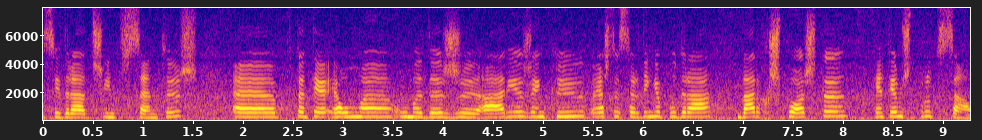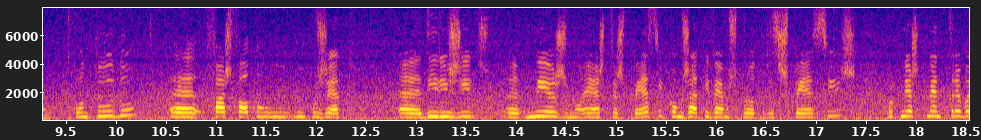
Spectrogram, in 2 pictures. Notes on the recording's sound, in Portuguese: no palco do debate, nos novos armazéns de aprestos de Vila Do Conde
